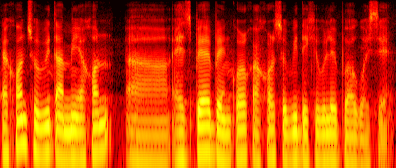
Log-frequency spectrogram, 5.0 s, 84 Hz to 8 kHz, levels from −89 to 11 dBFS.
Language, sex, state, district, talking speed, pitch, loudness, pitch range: Assamese, male, Assam, Kamrup Metropolitan, 145 wpm, 110 Hz, -18 LUFS, 105-125 Hz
